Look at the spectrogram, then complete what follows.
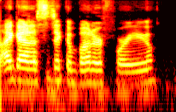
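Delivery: ordinary talk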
